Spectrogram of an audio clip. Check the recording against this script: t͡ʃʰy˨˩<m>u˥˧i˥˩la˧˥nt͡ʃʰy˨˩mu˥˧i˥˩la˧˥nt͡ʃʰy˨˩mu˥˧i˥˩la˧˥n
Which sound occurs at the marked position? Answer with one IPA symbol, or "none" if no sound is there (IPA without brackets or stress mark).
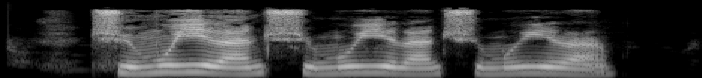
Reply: m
